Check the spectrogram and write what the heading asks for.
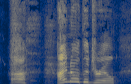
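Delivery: shrill, very high, loud orc woman voice. Voicing an orc woman behind a butcher's bar greeting a player: orc woman voice. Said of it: "there is an orc woman standing behind the bar".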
